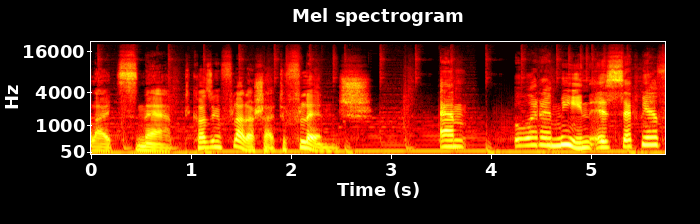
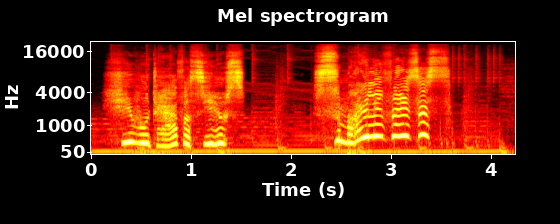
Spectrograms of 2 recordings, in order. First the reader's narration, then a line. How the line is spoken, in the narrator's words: Twilight gasped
